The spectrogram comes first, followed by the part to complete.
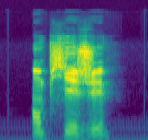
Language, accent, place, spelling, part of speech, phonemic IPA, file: French, France, Lyon, empiéger, verb, /ɑ̃.pje.ʒe/, LL-Q150 (fra)-empiéger.wav
- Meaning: to trap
